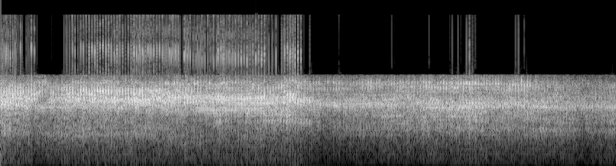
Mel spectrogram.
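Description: A steady mechanical noise, continuous and fairly high in pitch, easing slightly after about three seconds.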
